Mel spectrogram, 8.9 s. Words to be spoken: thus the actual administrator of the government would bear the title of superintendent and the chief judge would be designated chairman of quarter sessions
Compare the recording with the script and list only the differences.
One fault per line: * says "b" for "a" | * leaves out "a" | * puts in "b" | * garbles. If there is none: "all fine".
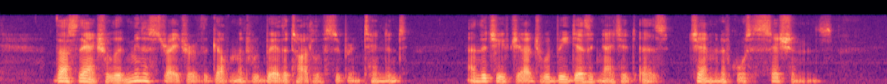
* puts in "as"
